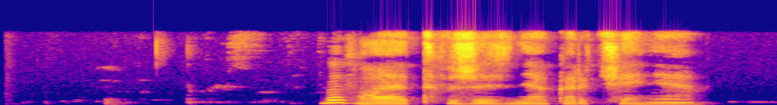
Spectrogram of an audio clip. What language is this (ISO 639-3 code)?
rus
